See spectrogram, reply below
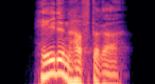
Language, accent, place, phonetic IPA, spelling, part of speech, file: German, Germany, Berlin, [ˈhɛldn̩haftəʁɐ], heldenhafterer, adjective, De-heldenhafterer.ogg
- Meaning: inflection of heldenhaft: 1. strong/mixed nominative masculine singular comparative degree 2. strong genitive/dative feminine singular comparative degree 3. strong genitive plural comparative degree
